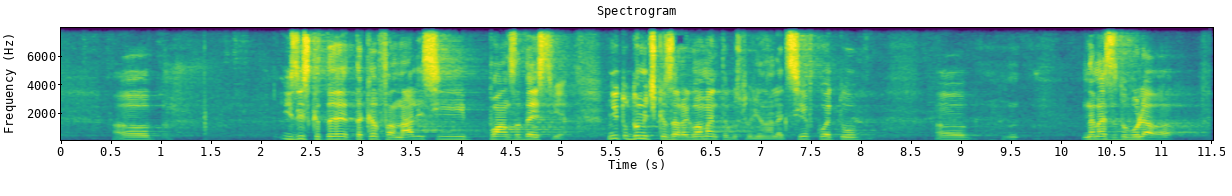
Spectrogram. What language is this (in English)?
Bulgarian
